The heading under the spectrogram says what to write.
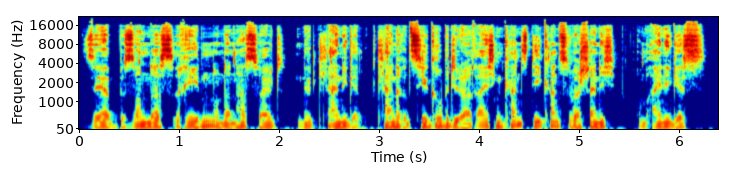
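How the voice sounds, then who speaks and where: A man's voice: lowish voice, fairly even intonation, fairly quick, mellow, dry recording. Chatty man asking questions. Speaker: interviewer. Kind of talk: casual conversation.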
